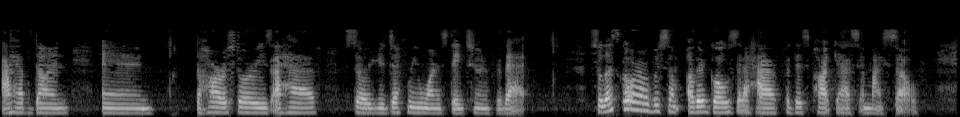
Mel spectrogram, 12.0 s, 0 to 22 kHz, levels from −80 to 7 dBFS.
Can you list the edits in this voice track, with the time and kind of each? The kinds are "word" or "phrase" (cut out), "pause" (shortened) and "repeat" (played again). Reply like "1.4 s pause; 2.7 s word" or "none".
none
